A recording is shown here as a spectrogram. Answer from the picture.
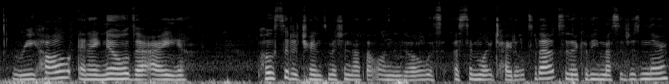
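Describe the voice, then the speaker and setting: Speaking very fast in an American accent, a woman with a fairly high pitch keeps her intonation fairly even, her somewhat breathy voice carrying a dark, mellow tone. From United States. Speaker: spiritual channeler. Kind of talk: storytelling monologue. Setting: outdoors, walking. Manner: casual, filler-heavy.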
